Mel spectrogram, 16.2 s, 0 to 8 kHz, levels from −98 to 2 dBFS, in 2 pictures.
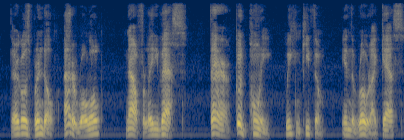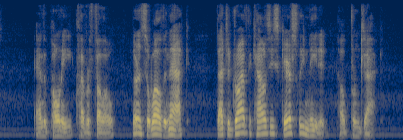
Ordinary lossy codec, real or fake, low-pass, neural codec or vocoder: AAC, 48 kbps; real; 7.2 kHz; none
